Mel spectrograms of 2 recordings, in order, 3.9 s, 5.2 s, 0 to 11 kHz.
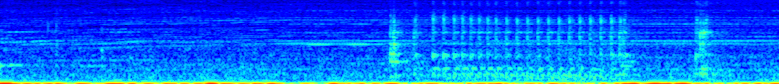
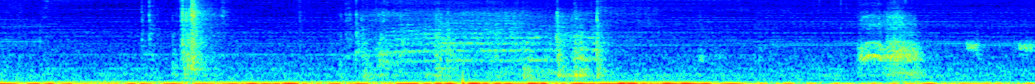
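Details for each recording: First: Packard Bell PC with ceramic Pentium and Windows 95, after refresh with the power supply tested good: faint steady whir with a few soft seek clicks as the drive comes up to speed; normal, healthy hard drive spin-up. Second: Packard Bell Platinum 2240 original CD drive on first test: tray slow to open, then scattered clunks and rough mechanical whirring with no steady spin-up whine; disc never spins, owner thinks it's dead, later spins up, maybe after being knocked around.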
